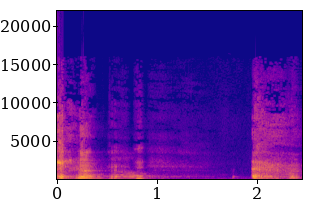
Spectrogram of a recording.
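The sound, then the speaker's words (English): A harsh cough from someone getting over pneumonia bursts out in a quick cluster, then after a short pause a second rough cough or throat-clearing follows, loud and raspy. “Sorry, you're going to have to excuse my cough.”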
